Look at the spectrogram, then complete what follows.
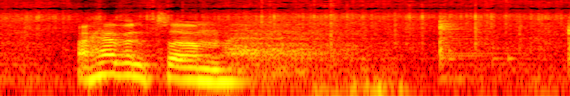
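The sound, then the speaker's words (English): Broccoli sizzles steadily in hot oil in a big crock pot, a continuous crackling hiss with scattered pops. A brief voiced sound rises over it early on, then the frying carries on alone. “That sizzling oil you can hear is the broccoli oil.”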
